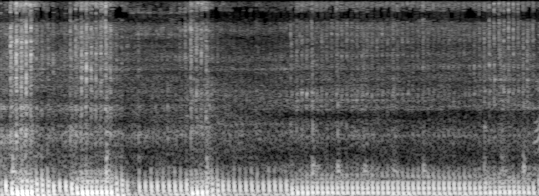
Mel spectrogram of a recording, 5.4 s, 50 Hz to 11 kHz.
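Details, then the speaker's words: Homemade drift trike with a Predator 224 single-cylinder engine and a cheap eBay axle kit, on its first test drive; thumping engine with a fast, irregular crunching and popping from the chain skipping on a mismatched, wrong sprocket. "so it'll stay on if you go real easy but you can hear it crunching when you're driving like it pops because it doesn't match up with that stupid sprocket yeah look yeah it's definitely the wrong sprocket"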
